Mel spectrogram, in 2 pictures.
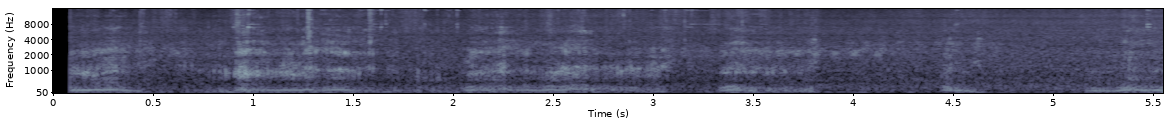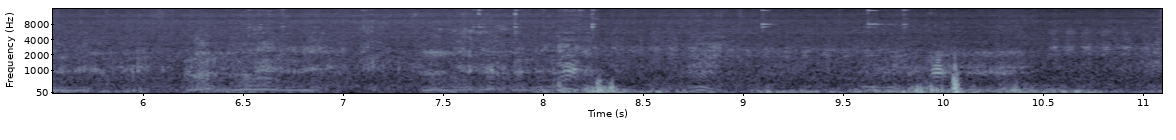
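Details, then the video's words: Two spaniels, a working cocker spaniel and an English springer spaniel, playing with one stick: low rumbling growls in repeated bursts, with panting and rustling between them. "Two spaniels one stick"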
